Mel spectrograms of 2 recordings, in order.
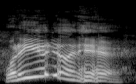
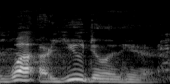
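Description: First: Louder, laughing astonishment; a shocked person in heaven; shocked exclaim. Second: Softer, lower, through a laugh; shocked heaven folk laughing; laughing disbelief. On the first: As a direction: blurt it out amazed. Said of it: "people are gonna be shocked". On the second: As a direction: chuckle out the question. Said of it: "They're gonna go". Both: Acted.

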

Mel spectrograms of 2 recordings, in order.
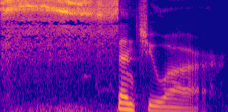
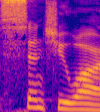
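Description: First: "since" opened with a long hissed S, low and drawn out; serpent hiss. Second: Said in the usual way. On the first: Acted. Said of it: "he probably had a little s". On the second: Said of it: "the sinister voice of the serpent".

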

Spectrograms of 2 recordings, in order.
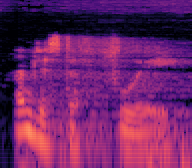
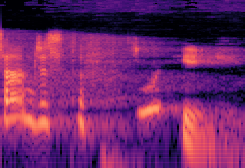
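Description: First: Soft, low understated quote; hushed, lowered self-effacing delivery; quiet humility. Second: High, slow, playful squeak; mock little-flea voice, drawn out; tiny high voice. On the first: Retold or imitated. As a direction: say it small and low. Same line repeated, reflectively. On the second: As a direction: make yourself small with a high pitch. David belittles himself to Saul.

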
